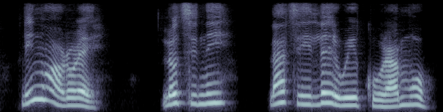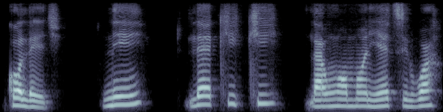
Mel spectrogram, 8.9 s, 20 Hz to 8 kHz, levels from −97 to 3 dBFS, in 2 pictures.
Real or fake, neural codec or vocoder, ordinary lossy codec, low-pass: fake; codec, 16 kHz, 0.8 kbps, ZipCodec; none; 7.2 kHz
